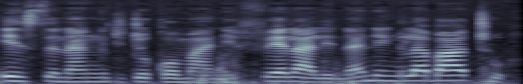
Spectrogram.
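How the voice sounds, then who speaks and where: A man's voice: high voice, fast talker, noisy background. A man with a South African Sotho accent reading a scripted news report.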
